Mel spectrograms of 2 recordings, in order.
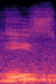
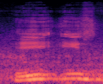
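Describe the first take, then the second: First: It is said as one contracted syllable. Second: It is said as two separate words.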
